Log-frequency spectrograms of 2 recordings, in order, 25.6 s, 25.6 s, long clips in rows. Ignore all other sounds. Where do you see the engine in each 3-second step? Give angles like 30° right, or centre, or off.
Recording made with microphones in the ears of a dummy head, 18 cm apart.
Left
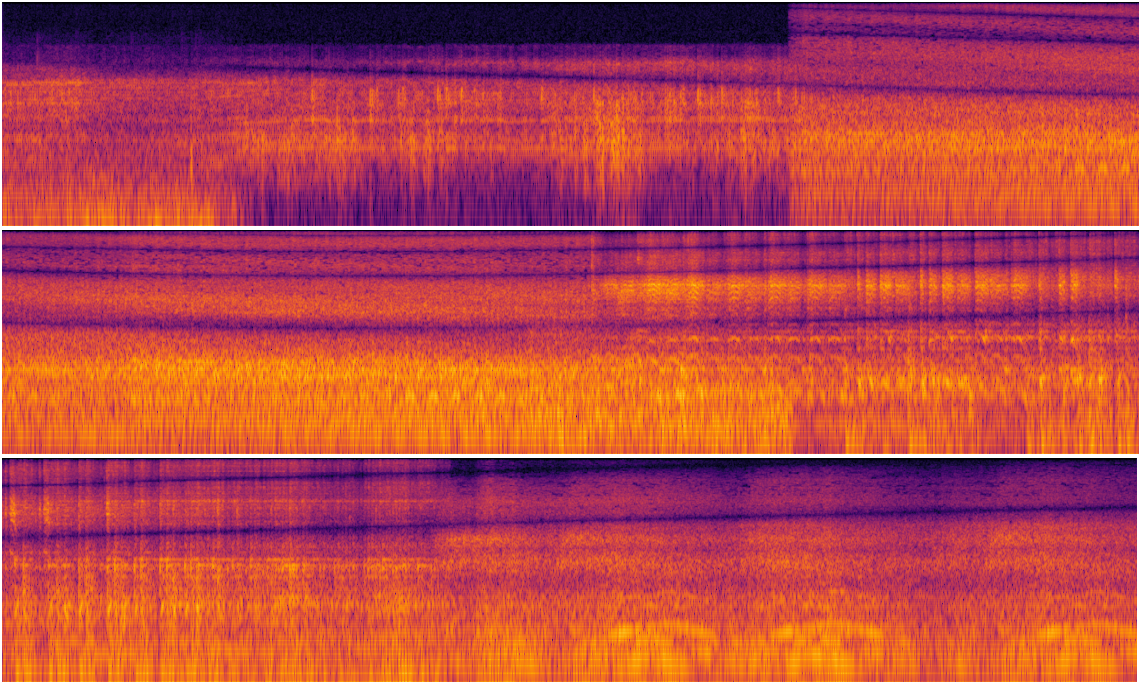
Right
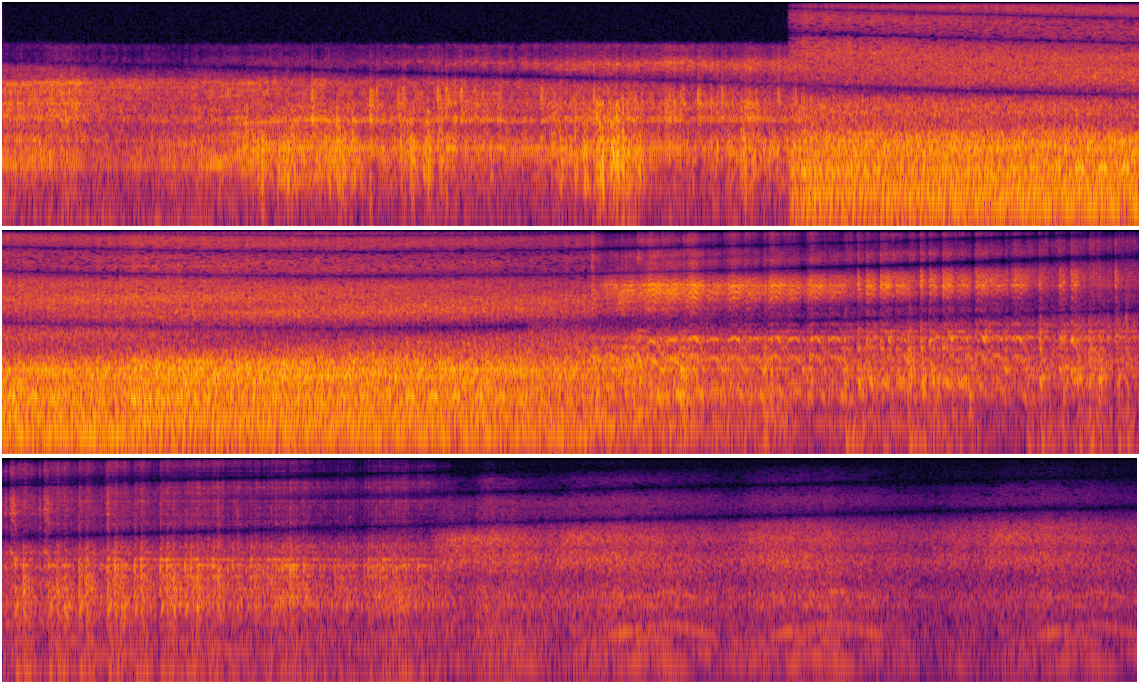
60° right, 50° right, 40° right, 10° right, 20° left, 40° left, 50° left, 60° left, 60° left.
